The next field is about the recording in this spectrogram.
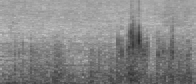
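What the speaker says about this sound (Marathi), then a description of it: "किती छान हवा सुटली" Steady wind buffets the microphone on a cruise ship sundeck, a continuous low rumbling roar with a brief gust swelling near the end.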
